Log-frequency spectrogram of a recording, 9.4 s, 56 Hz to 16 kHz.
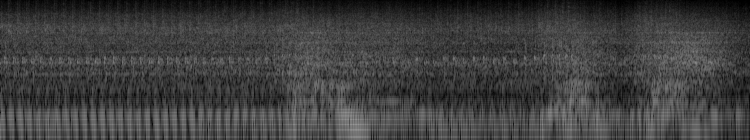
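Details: VW Golf 2 GTI with Digifant injection, idle after replacing injectors made no change; lumpy uneven beat about four pulses a second, staying rough through throttle blips, feels like a cylinder missing: misfire, cause unknown, fuel flow suspected.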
